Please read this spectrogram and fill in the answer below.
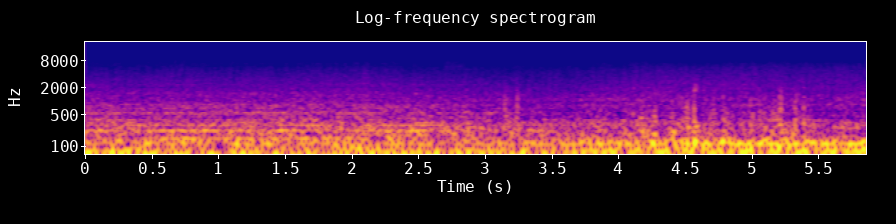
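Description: Passenger ferry's engine running, a steady low drone with a few held tones and a steady hiss above it.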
